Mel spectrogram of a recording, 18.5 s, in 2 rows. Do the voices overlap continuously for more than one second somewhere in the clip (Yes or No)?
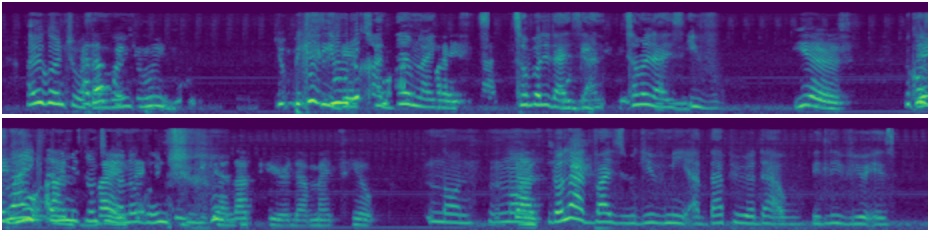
Yes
